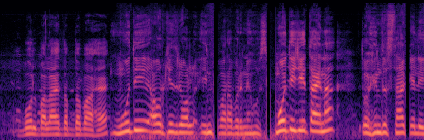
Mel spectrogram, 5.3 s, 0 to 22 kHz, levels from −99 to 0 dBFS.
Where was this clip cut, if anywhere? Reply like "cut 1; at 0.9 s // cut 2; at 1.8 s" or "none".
cut 1; at 1.4 s // cut 2; at 3.3 s

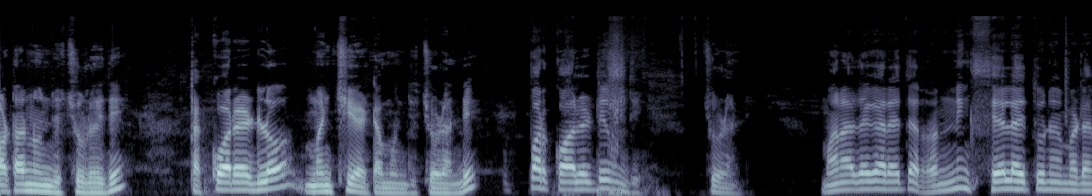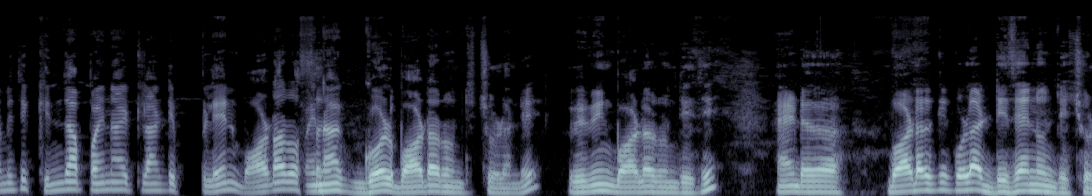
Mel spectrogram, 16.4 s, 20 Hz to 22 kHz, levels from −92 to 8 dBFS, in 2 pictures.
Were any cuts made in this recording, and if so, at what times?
cut 1; at 3.9 s // cut 2; at 10.6 s

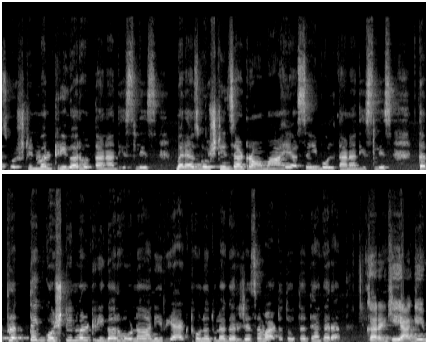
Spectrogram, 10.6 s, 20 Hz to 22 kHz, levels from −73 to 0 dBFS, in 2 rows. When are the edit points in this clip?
cut 1; at 9.7 s

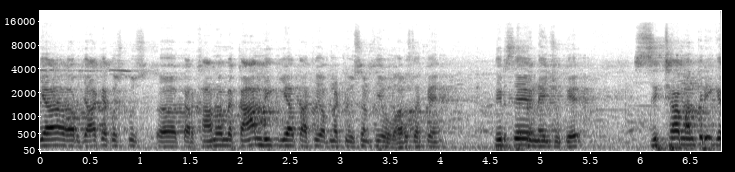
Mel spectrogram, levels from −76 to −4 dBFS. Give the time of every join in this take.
cut 1; at 4.9 s

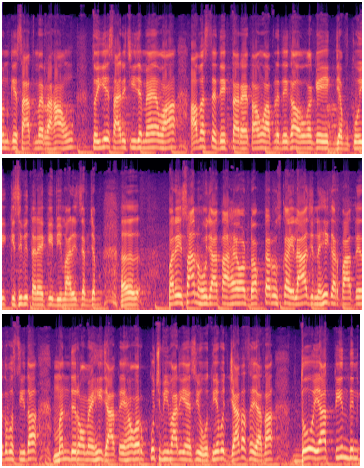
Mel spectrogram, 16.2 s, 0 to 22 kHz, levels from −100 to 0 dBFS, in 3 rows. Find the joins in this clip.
none

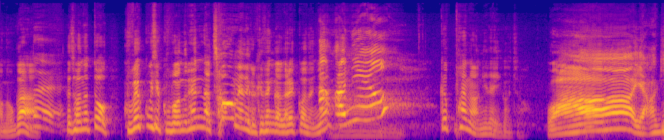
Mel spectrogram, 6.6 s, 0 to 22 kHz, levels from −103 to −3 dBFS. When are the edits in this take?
none

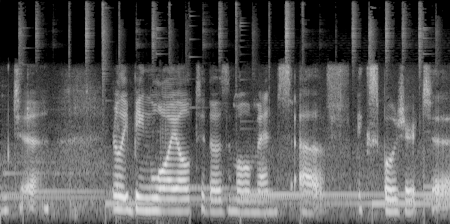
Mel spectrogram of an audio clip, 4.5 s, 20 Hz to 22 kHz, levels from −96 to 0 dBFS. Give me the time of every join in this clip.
cut 1; at 0.9 s

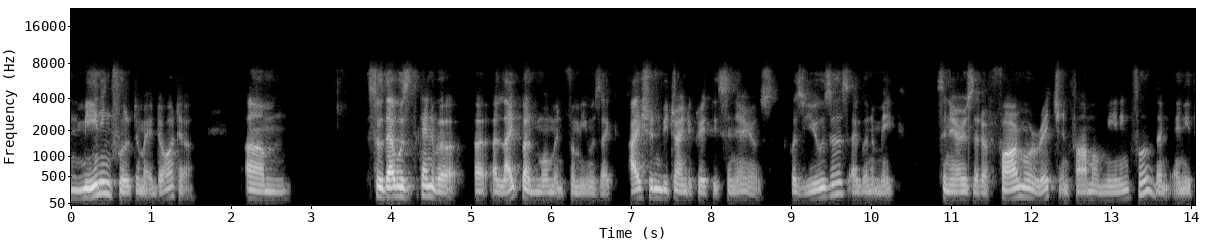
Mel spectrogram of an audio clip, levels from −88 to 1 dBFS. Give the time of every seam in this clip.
none

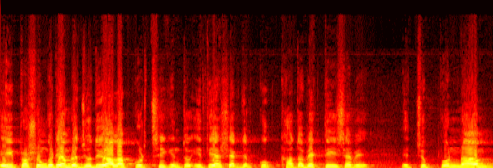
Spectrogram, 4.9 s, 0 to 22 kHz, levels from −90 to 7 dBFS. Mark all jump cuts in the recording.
none

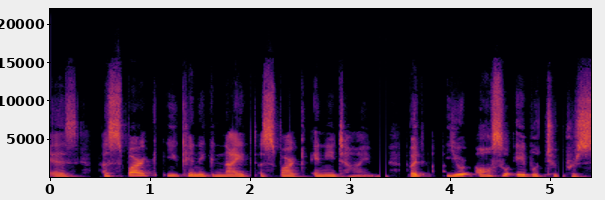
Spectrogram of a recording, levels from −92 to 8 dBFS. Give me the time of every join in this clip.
none

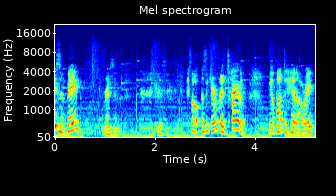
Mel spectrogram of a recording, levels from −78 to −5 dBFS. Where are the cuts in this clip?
none

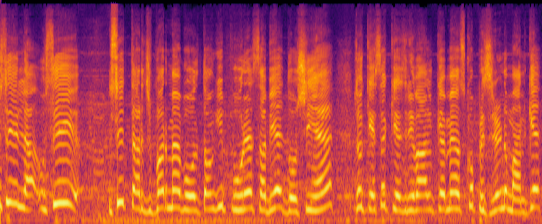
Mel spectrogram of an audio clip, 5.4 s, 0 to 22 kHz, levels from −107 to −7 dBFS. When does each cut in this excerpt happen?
none

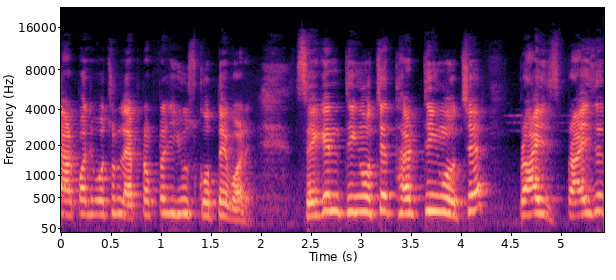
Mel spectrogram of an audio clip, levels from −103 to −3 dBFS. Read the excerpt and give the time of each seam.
none

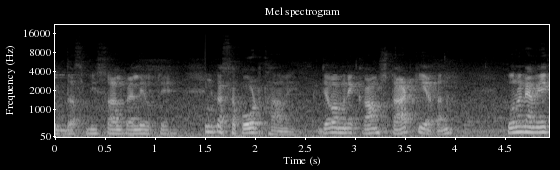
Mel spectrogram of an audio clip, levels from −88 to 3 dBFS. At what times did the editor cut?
cut 1; at 1.5 s // cut 2; at 2.6 s

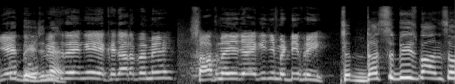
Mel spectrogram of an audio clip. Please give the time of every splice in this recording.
cut 1; at 1.8 s // cut 2; at 3.3 s

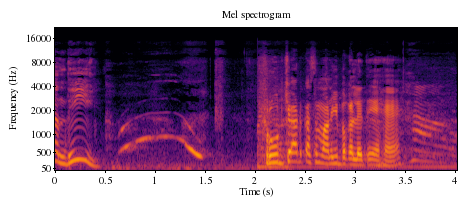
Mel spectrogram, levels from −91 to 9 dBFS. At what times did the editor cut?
cut 1; at 2.0 s

